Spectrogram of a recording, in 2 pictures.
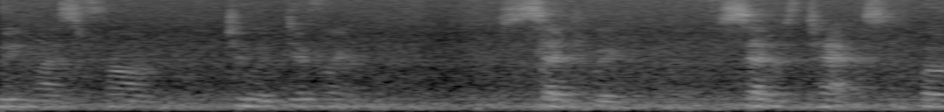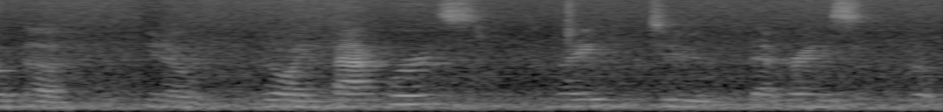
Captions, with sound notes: Sedgwick set of text, both of, you know, going backwards, right, to (speaking faintly).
